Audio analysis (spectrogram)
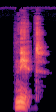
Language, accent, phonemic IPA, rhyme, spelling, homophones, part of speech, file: English, Australia, /nɪt/, -ɪt, nit, knit / gnit, noun / verb, En-au-nit.ogg
- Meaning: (noun) 1. The egg of a louse 2. A young louse 3. A head louse regardless of its age 4. A fool, a nitwit 5. A minor shortcoming; the object of a nitpick 6. A nitpicker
